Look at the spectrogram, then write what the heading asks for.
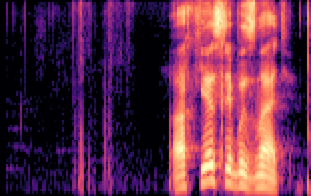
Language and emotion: Russian, positive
